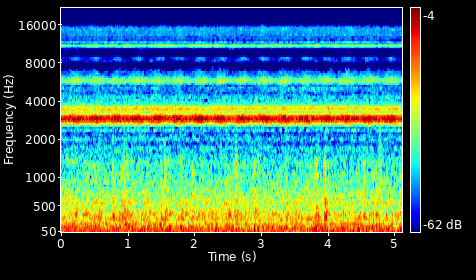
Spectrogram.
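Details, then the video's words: A continuous, even, high-pitched cricket trill at Lake Arrowhead, California, with no pauses, over a faint low background hum. "Serenity sounds crickets chirping lake arrowhead"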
